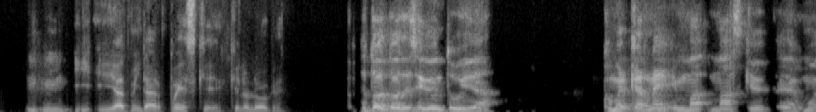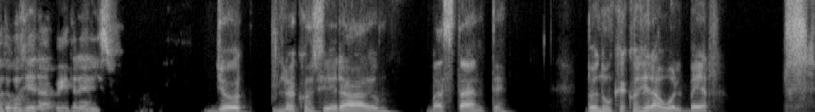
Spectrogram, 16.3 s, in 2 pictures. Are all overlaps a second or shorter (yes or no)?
yes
